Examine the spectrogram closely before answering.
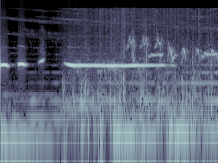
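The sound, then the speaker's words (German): A person whistles to coax small birds out on a mountain morning: a few short whistled notes come first, then a quick run of high, bright chirps over a soft, steady tone. “Also, um das flatternde Federvieh hervorzulocken, muss man pfeifen.”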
